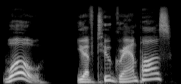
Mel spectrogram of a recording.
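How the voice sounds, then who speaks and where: A man voicing a naive, cheerful strong boy in a fan-made story, speaking loudly and guilelessly in a raised voice. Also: big pitch swings, normal speed, no room sound, studio quality. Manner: raised pitch, loud and guileless.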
